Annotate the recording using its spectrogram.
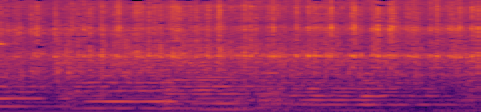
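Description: Small battery-powered motors of several TrackMaster toy engines whirring with a fast, even buzz as they run along plastic track, over background music.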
